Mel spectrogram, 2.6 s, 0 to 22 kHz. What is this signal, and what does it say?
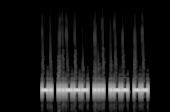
Morse code, heard as a keyed tone, about 40 wpm, 700 Hz. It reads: N2SWM
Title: USA Call Signs - 5 Characters - 4x Character Spacing - 40wpm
